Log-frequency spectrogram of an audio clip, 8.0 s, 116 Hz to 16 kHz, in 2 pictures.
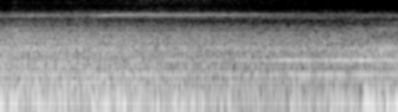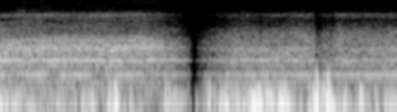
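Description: An EN57 electric multiple unit running out of the station, its steady rumble and hiss slowly thinning as the cars go past. About six seconds in the sound cuts off sharply, followed by gusty low rumbles of wind on the microphone under a steady hum.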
